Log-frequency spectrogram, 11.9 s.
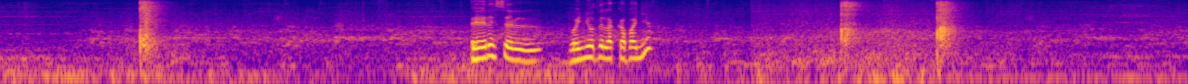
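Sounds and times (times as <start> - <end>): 
hand claps answering a question: 1.4 - 1.7, 8.4 - 8.7, 9.4 - 9.7
speech: 4.7 - 6.7.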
